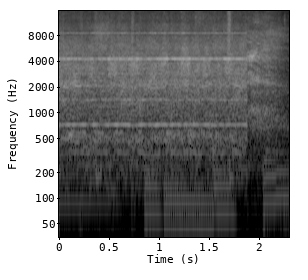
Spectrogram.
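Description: A vacuum cleaner runs through a room cleaning, giving a steady whirring motor hum with a high whine on top and no talking, tailing off slightly at the end.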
